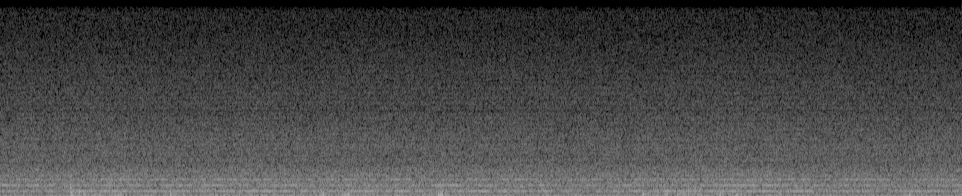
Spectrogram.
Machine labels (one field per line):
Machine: fan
